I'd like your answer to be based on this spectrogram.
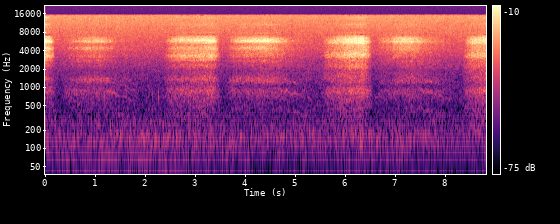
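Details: Snoring during sleep: quick, rhythmic, hissing breaths with snorting noise, about one every one to one and a half seconds.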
